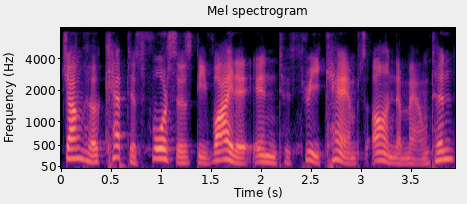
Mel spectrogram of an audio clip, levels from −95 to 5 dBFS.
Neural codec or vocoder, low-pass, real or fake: none; 7.2 kHz; real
